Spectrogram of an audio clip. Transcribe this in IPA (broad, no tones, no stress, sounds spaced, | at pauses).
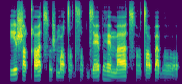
i ʂ a qʰ a t͡sʰ ɔ̤ ʂ m ɔ tˤ ɛ̤ d sˤ ɛ̤ p d͡z ɛ p ɦ ɛ m a t͡sʰ ɔ̤ tˤ ɛ p a bʱ ɔ̤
